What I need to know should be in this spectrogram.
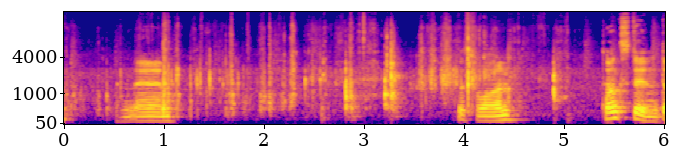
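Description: A paper card rustles.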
